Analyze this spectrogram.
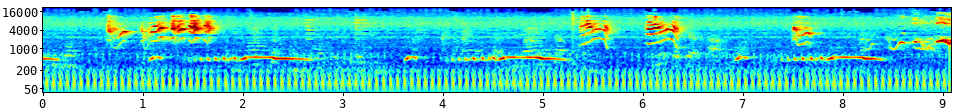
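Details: Forest oriole, a caged bird, giving a fluting whistled phrase that rises then slurs down, repeated about every three seconds, with short higher chirps between. A steady low mechanical hum runs underneath throughout.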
